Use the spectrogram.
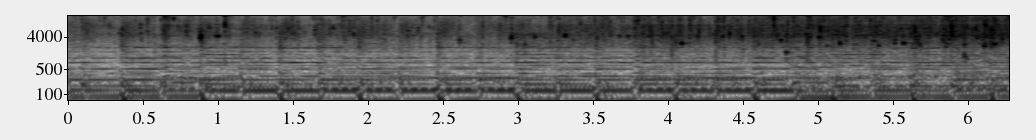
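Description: Calamari rings deep-frying in hot oil, a dense continuous bubbling sizzle with scattered crackles and pops, close and steady, no one talking.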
